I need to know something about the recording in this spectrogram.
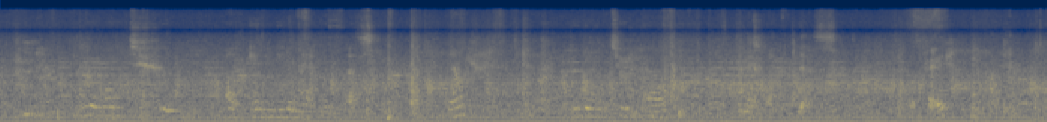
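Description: A foam mat scrapes and bumps as a girl folds and moves it.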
